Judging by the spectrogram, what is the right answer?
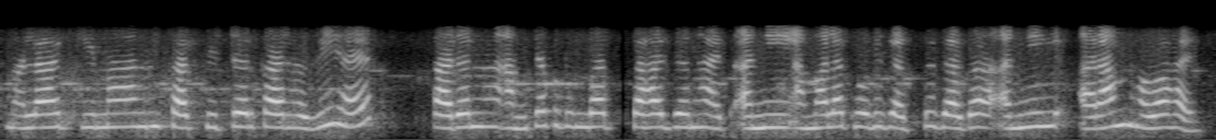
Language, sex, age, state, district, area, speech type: Marathi, female, 18-30, Maharashtra, Aurangabad, rural, conversation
